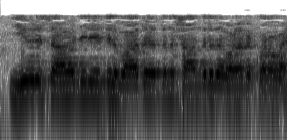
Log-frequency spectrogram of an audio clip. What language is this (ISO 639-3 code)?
mal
